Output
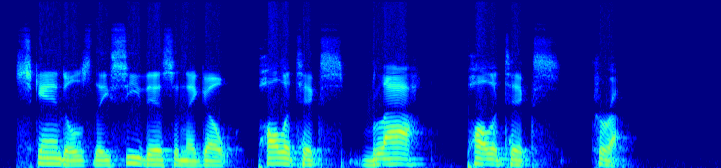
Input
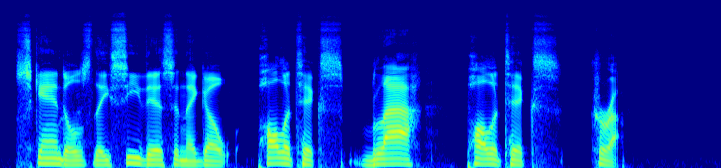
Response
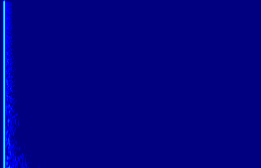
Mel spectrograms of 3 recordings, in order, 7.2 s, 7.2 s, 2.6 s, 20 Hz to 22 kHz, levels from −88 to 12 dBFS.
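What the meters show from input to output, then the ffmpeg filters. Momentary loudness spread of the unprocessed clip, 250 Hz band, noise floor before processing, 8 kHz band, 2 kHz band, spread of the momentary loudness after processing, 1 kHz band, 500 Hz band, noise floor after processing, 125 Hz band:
16 LU, -1.5 dB, under -85 dBFS, -7.0 dB, -10.5 dB, 13 LU, -3.5 dB, -1.0 dB, under -85 dBFS, -3.0 dB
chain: -filter_complex "[0:a]asuperstop=centerf=1500:order=4:qfactor=1.1,aemphasis=mode=reproduction:type=cd,bandreject=f=60:t=h:w=6,bandreject=f=120:t=h:w=6,bandreject=f=180:t=h:w=6,bandreject=f=240:t=h:w=6,bandreject=f=300:t=h:w=6[s0];[1:a]atrim=start_sample=2205,afade=t=out:st=0.39:d=0.01,atrim=end_sample=17640,asetrate=66150,aresample=44100[s1];[s0][s1]afir=irnorm=-1:irlink=0,acrusher=bits=8:mode=log:mix=0:aa=0.000001,volume=1.5"

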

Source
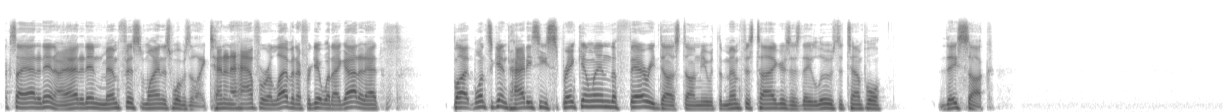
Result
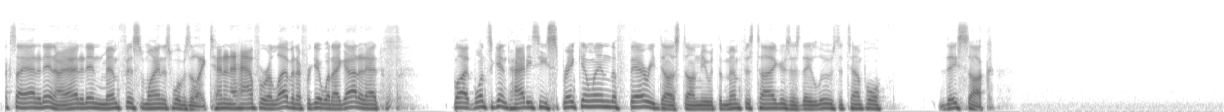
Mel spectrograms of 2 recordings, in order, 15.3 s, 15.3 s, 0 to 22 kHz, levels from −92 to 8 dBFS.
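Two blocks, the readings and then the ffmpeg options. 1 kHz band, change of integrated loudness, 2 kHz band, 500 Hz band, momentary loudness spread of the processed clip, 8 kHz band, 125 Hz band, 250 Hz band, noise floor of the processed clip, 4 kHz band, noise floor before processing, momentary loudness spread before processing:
-7.5 dB, -4.0 dB, -10.0 dB, -6.0 dB, 3 LU, -17.0 dB, +1.5 dB, -1.5 dB, -76 dBFS, -14.0 dB, under -85 dBFS, 5 LU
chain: -af "aemphasis=mode=reproduction:type=riaa,areverse,acompressor=threshold=0.0316:ratio=6,areverse"

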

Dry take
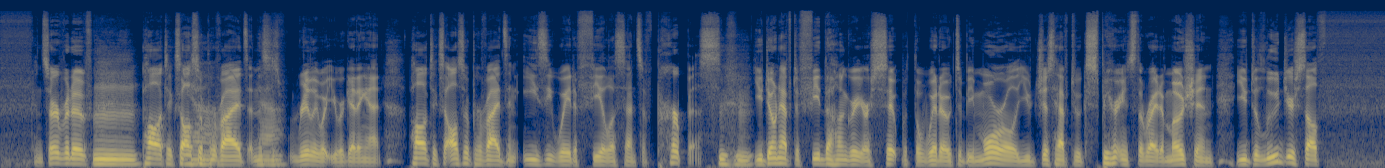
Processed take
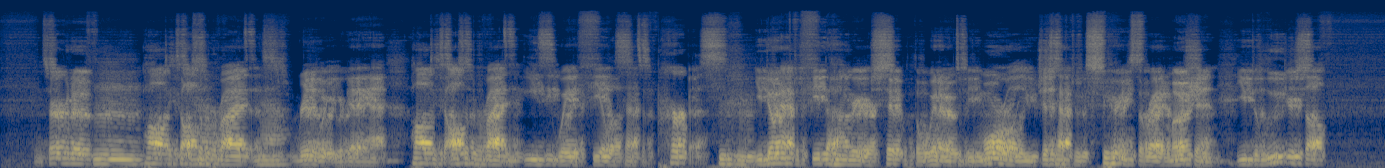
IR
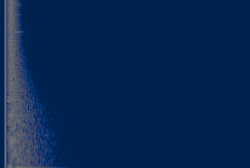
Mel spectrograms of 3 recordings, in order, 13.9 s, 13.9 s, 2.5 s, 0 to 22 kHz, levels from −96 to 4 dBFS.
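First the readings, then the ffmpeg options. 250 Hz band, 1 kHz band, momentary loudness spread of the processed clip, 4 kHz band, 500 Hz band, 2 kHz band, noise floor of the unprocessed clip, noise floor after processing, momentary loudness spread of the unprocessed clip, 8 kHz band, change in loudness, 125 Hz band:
-6.5 dB, -4.5 dB, 10 LU, -4.5 dB, -3.0 dB, -5.0 dB, -52 dBFS, -58 dBFS, 9 LU, -4.5 dB, -4.5 dB, -7.5 dB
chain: -filter_complex "[0:a]dynaudnorm=f=720:g=7:m=1.78[s0];[1:a]atrim=start_sample=2205,atrim=end_sample=3969[s1];[s0][s1]afir=irnorm=-1:irlink=0,volume=0.422"

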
